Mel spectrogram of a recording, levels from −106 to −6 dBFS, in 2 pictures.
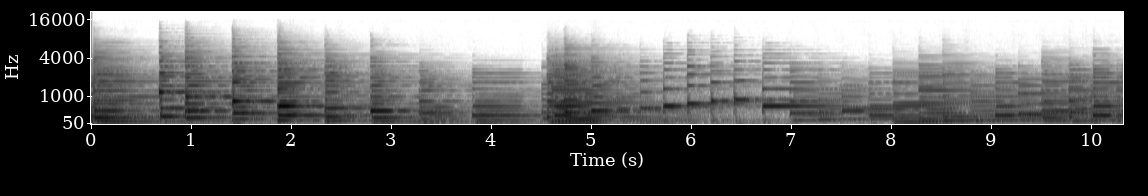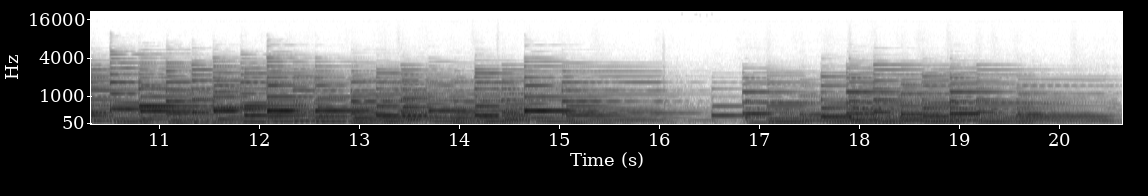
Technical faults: none

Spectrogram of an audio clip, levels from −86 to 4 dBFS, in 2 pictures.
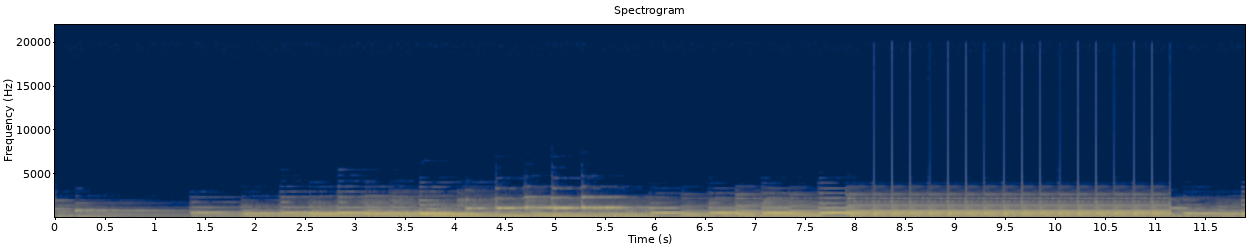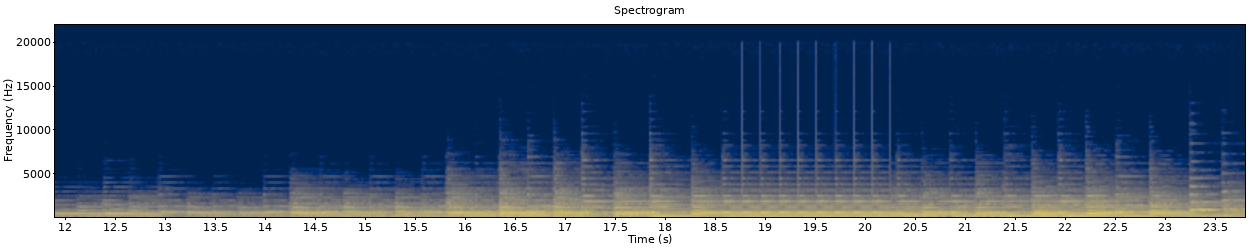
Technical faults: system hang loop

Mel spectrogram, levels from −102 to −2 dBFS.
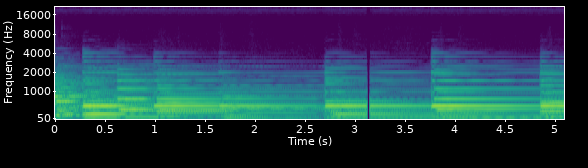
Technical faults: digital broadcast dropout

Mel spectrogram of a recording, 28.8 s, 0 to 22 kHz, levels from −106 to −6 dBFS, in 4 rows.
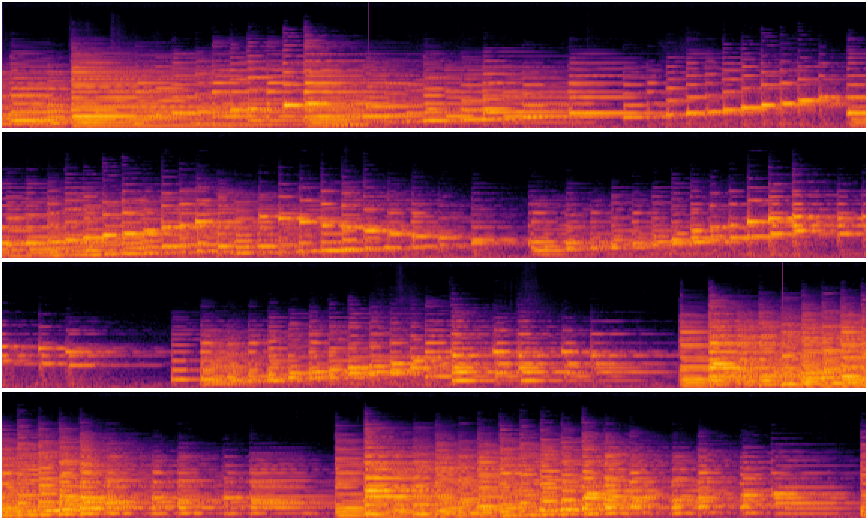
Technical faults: bit error spike

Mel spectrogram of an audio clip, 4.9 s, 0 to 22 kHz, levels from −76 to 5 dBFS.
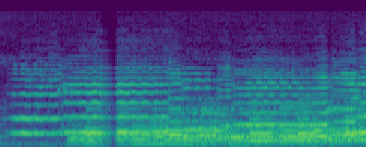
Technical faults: call audio freeze

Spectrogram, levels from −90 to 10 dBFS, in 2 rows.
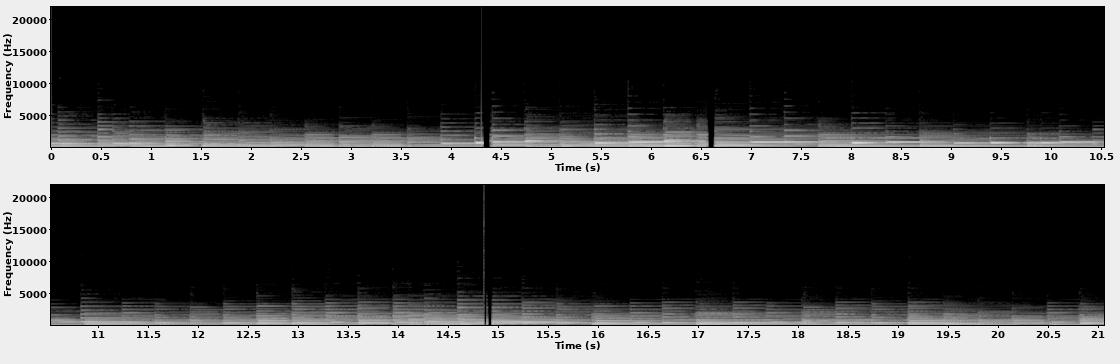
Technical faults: damaged data in a compressed stream

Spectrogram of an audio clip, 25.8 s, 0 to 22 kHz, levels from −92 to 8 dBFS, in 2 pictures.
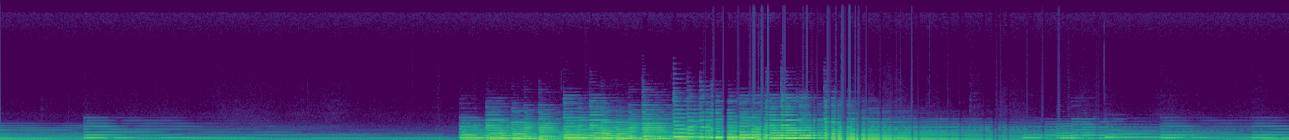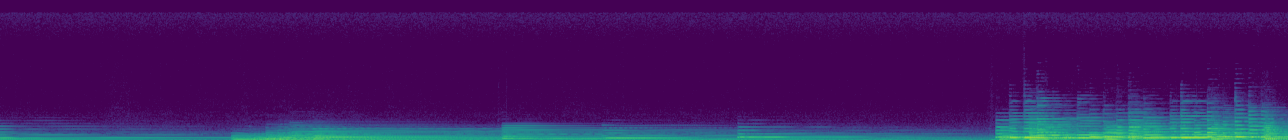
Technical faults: repeated packet loss (robotic sound)

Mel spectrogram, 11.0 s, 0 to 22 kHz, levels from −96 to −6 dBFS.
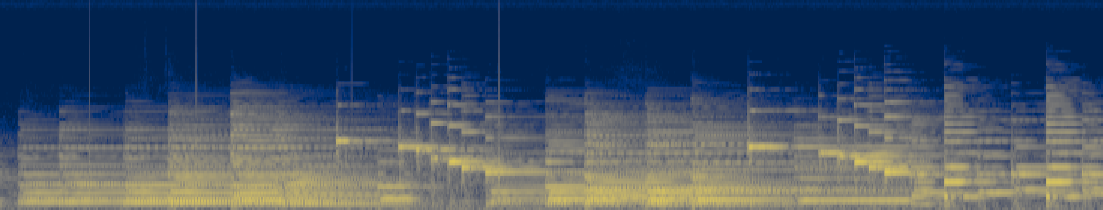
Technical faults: dropped samples

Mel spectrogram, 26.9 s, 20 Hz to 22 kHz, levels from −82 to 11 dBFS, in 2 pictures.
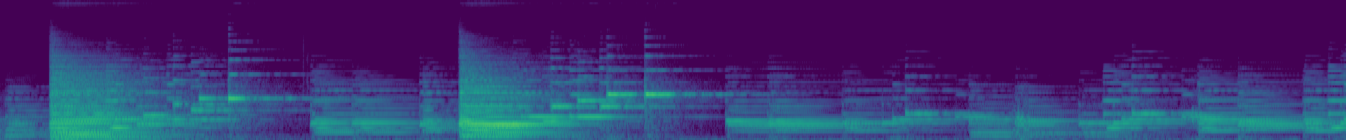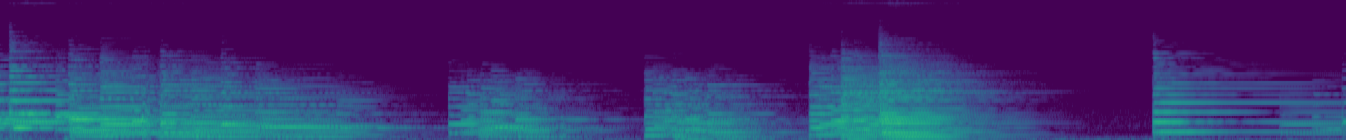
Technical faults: lost LE Audio frames

